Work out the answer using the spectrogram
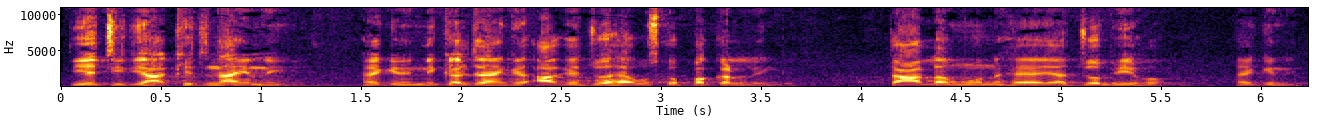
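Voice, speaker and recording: A man's voice: on the high side, animated, fairly quick. A man teaching Quran recitation, drilling syllables patiently and checking in with his students. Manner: patient, drills syllables, often asks "isn't it?". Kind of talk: reading lesson with drills. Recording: echoey room, faint chatter and noise.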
